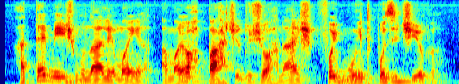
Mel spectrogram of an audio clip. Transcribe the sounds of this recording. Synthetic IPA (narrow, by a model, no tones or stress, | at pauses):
at̪ɛmeʒmʊnɐːlemɐ̃jɲɐ̰ɐmajɔɾpaɾt͡ʃɪd̪ʊzʒoɾnajsfojmũj̃t̪ʊ̥pozit͡ʃivɐ̰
